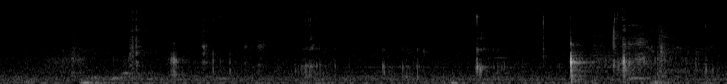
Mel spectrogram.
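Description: A toddler chewing cereal and eating from a stainless steel bowl, with scattered small clicks and one sharp louder click about three-quarters of the way through.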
